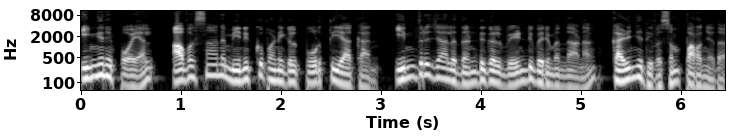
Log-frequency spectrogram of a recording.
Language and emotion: Malayalam, neutral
